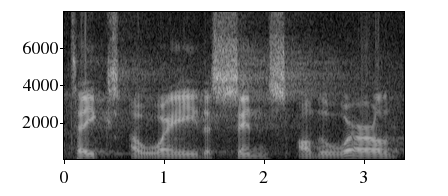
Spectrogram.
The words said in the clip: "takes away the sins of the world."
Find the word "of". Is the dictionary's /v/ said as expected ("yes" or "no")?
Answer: yes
